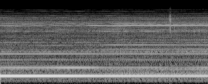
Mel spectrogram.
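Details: CNC facing pass on a billet heatsink motor bracket for a 3D printer, using a better-behaved end mill after heavy chatter with another bit at 1 mm depth: a clean, steady high tone with no chatter or warble, so the cut is smooth.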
